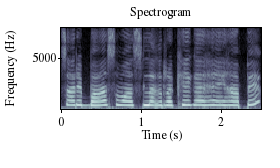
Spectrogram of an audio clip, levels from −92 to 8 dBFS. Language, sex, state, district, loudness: Hindi, female, Jharkhand, Garhwa, -13 LUFS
